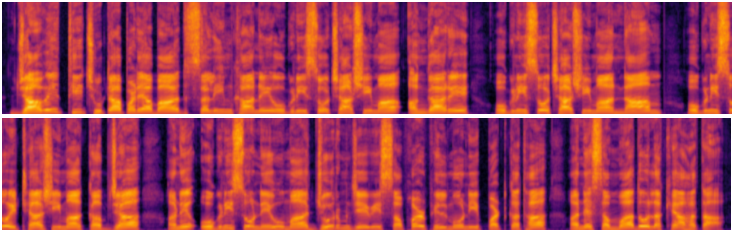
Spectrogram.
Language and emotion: Gujarati, neutral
